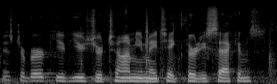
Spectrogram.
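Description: A man speaking from the bench as presiding judge, with probing questions in halting phrases. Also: on the high side, level tone, fairly bright tone, a little hiss or hum. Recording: long hall reverberation.

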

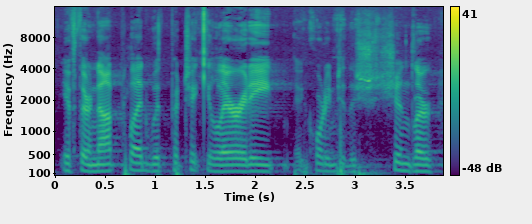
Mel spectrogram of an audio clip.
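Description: A man presides as a judge, speaking from the bench in probing, halting phrases. His voice is a little high and carries long room reverb. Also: level tone, smooth. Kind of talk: questioning from the bench.

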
